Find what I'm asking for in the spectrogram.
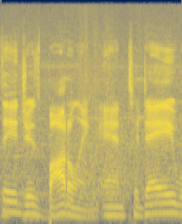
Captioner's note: glass clanking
